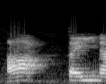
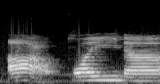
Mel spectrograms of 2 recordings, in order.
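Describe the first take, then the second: First: The middle syllable sounds like a light 'tai'. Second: The middle syllable sounds like a heavy 'toi'. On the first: The speaker calls it wrong. "ता पढ़ देते हैं, तो की साउंड ही निकालते, तो ये भी गलती है" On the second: The speaker calls it right. "तो कैसे पढ़ेंगे?"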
